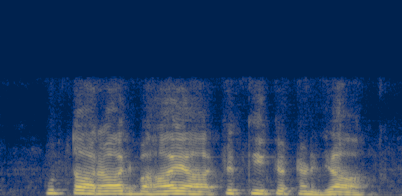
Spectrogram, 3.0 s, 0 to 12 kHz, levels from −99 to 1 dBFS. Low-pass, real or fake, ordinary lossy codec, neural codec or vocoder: 7.2 kHz; fake; MP3, 96 kbps; codec, 16 kHz, 4.8 kbps, FACodec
